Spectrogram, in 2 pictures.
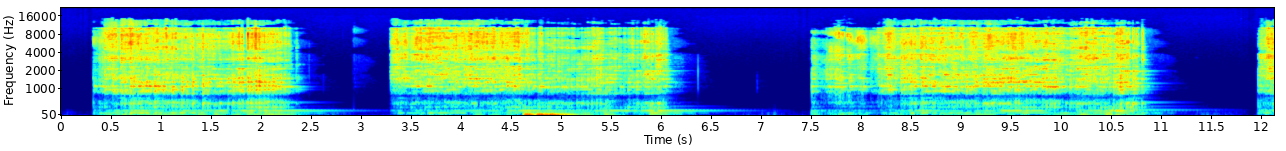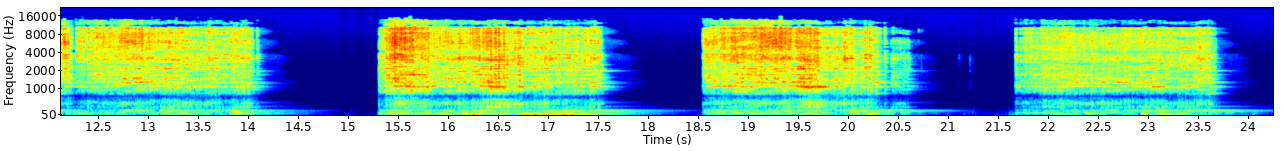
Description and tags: MetalScrape-Piezo2
Metallic scraing sound. Contact microphone recording with some EQ.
